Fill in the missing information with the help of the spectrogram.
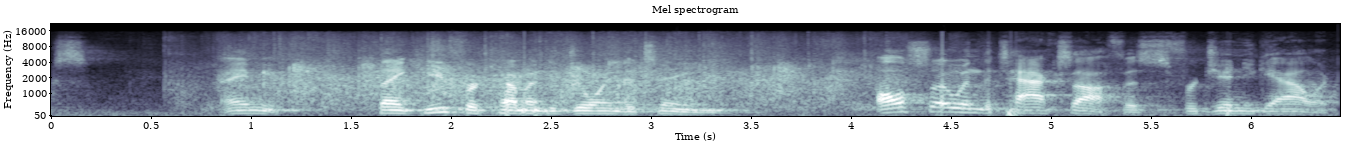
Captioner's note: applause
